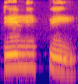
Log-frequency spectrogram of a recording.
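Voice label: "dailypay", Nigerian Pidgin, female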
